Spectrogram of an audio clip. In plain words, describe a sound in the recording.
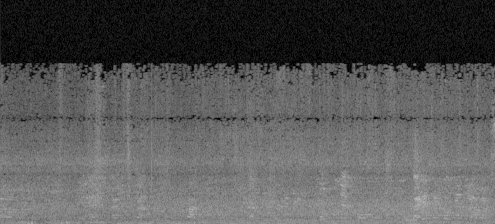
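A woman talks quietly in the distance.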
